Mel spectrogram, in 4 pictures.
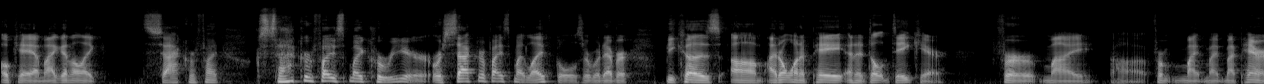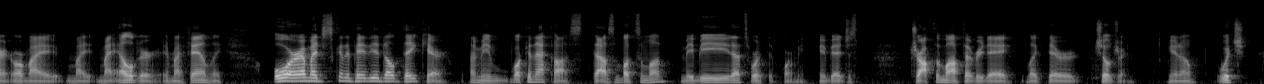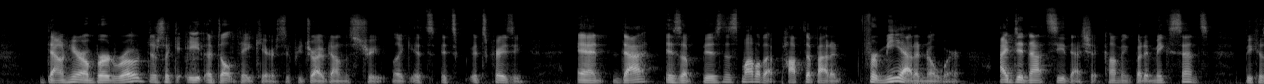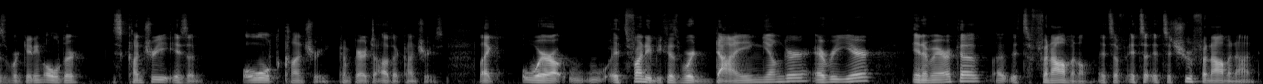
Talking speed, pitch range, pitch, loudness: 195 wpm, 85-120 Hz, 100 Hz, -28 LUFS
